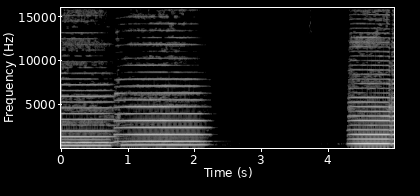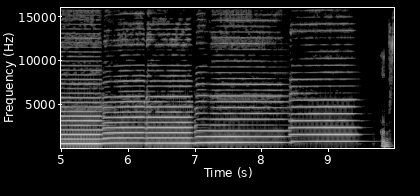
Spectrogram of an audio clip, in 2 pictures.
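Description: Solo violin playing single bowed notes slowly, one at a time. First come two notes, the second higher. After a gap of about two seconds come four more, each higher than the last.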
